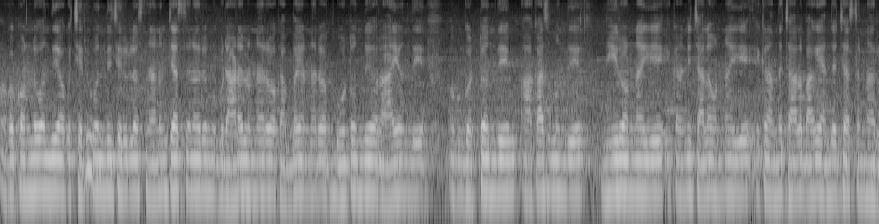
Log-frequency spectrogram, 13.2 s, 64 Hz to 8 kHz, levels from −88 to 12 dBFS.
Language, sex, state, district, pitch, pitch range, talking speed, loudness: Telugu, male, Andhra Pradesh, Visakhapatnam, 125 Hz, 125-130 Hz, 165 wpm, -18 LUFS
